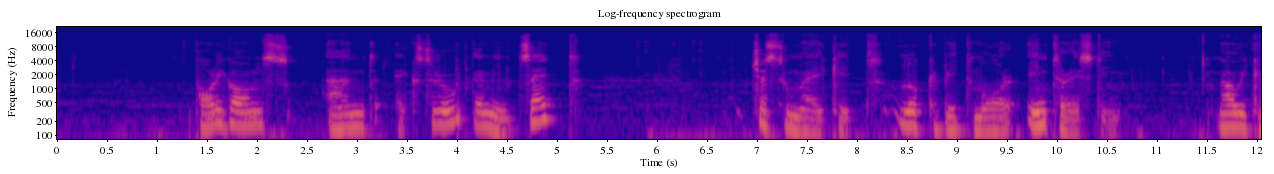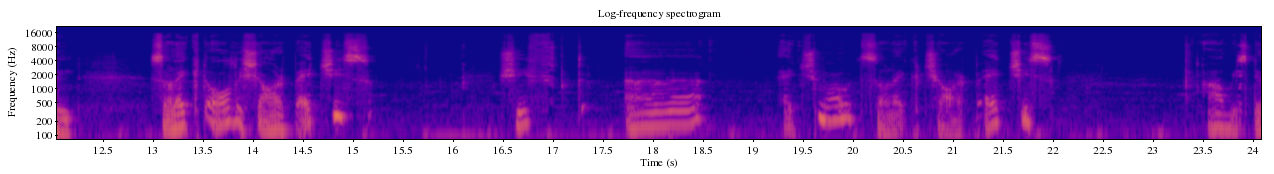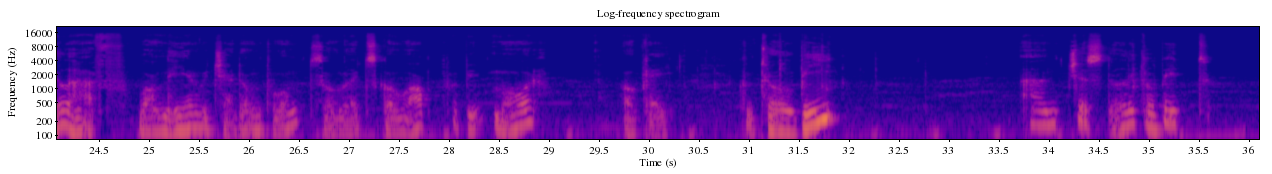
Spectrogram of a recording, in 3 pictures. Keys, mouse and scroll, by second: 1.3 click, 2.2 scroll down 1, 2.7-3.5 scroll up 1, 4.0 e, 4.4 z, 5.9 click, 7.3 middle click, 11.1-12.0 scroll up 1, 12.0 click, 18.5 click, 26.4 shift+Num_Lock, 27.0 shift+click, 31.1 ctrl+b, 34.2 shift+click.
